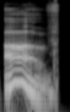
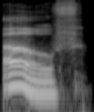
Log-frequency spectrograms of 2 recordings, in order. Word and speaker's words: of: Today's heart word is of. It may look easy, but it doesn't follow the sounded out rules. Yeah, I tried to say it like oaf.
